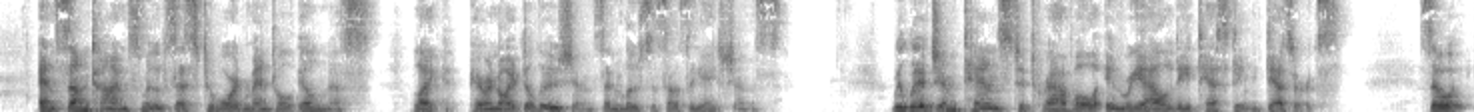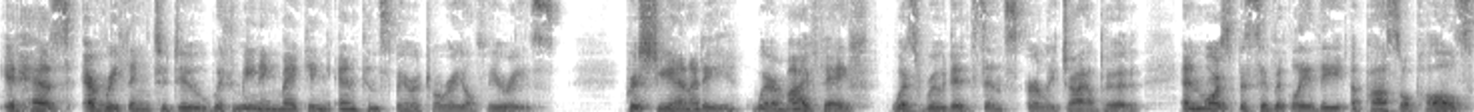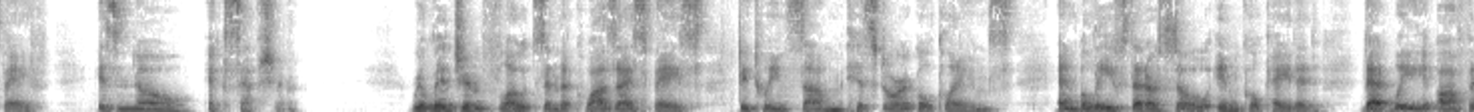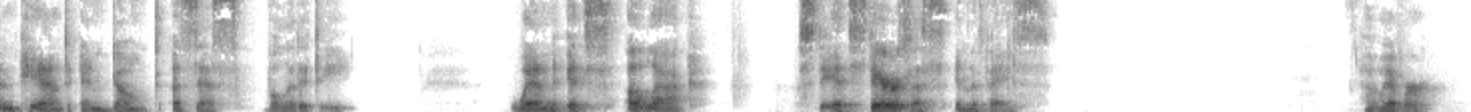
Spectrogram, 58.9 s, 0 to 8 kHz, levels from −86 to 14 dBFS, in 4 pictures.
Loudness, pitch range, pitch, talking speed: -21 LUFS, 130-165 Hz, 145 Hz, 90 wpm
